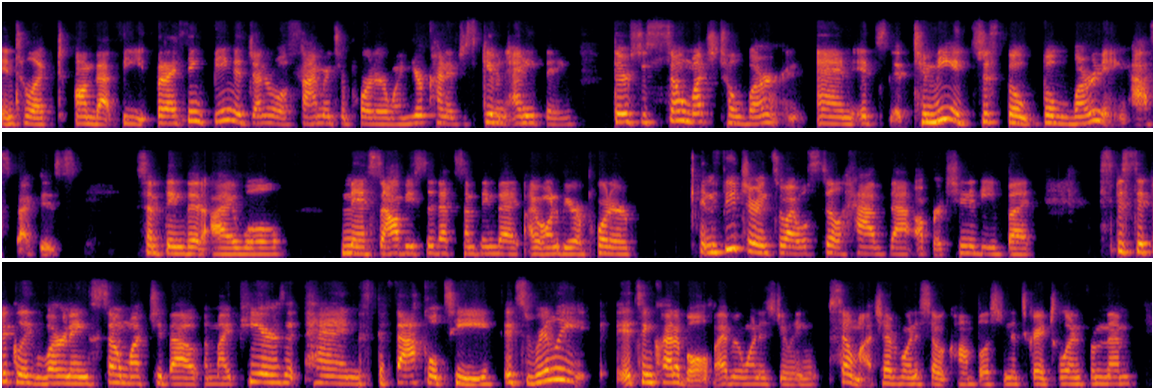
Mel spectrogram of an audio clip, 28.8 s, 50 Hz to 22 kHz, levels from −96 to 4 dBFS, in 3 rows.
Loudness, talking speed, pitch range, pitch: -24 LUFS, 195 wpm, 200-240 Hz, 215 Hz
